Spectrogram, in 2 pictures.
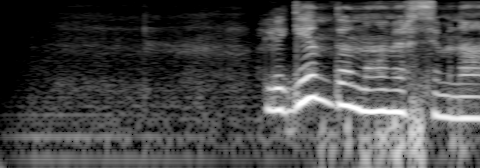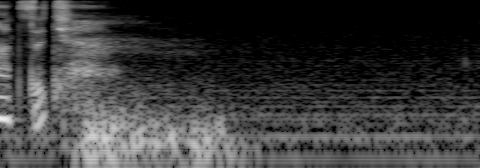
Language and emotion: Russian, sad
